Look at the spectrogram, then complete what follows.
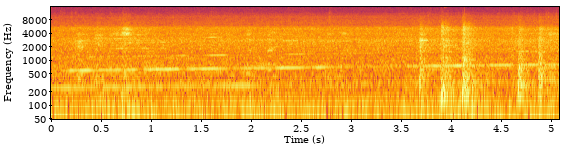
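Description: Electric commuter train running, with a whine from the drive that rises slowly in pitch as it gathers speed. From a little before the end the wheels start knocking over rail joints or points in a quick irregular clatter.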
